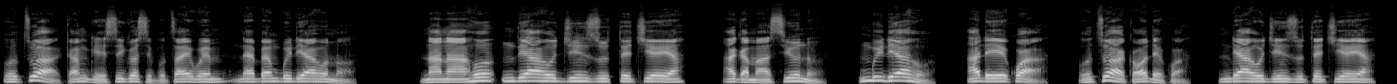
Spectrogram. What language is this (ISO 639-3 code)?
ibo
